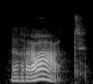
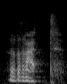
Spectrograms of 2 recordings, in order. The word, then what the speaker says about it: Rat: Oy es la diferencia digo malen y no malen digo y no name y digo rat y no rat Esto es algo muy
